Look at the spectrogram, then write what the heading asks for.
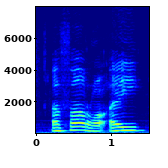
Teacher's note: افرأی، حمزہ زبر آ، فا زبر فا، دونوں کو لمبا نہیں کرنا کیونکہ دونوں کے اوپر بڑی زبر ہے. را کو پر پڑھنا ہے کیونکہ را کے اوپر بھی زبر ہے. را پہ زبر یا پیش ہو تو را پر پڑھی جاتی ہے، را کے نیچے زیر ہو تو را باریک پڑھی جاتی ہے.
